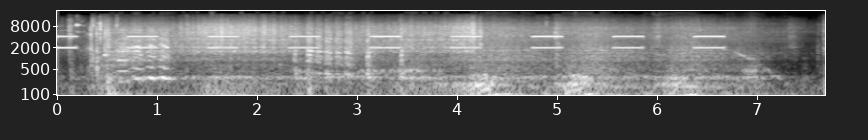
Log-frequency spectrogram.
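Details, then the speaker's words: Cheap project car after long cranking: the engine catches and revs unevenly for a few seconds with chimes beeping, needing throttle modulation, then dies. There is a fuel smell, and the owner suspects it isn't getting enough fuel. "holy [ __ ] it was running for a second just stay running after sitting here trying to crank this thing for so long I finally got it to stay running for more than like a few seconds"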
